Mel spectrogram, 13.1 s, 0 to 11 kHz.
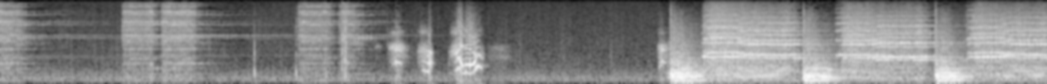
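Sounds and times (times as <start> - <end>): telephone bell ringing: 0.0 - 5.4
person speaking: 4.9 - 6.3.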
